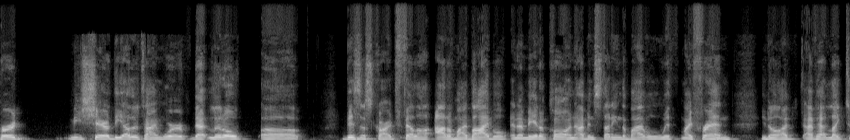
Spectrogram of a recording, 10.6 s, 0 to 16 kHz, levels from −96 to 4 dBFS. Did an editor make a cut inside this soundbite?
no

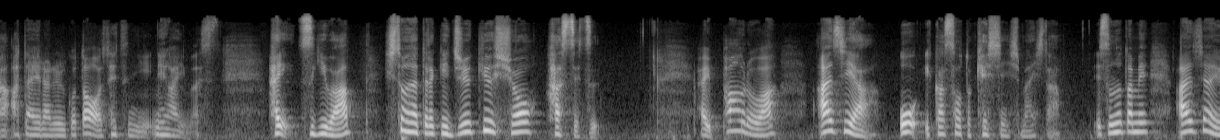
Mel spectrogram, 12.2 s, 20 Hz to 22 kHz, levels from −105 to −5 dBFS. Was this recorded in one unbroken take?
yes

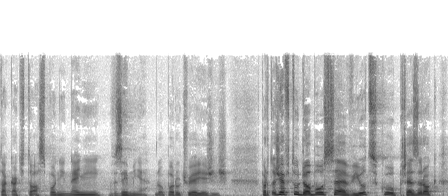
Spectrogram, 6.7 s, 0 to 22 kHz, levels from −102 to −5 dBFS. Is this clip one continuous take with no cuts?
no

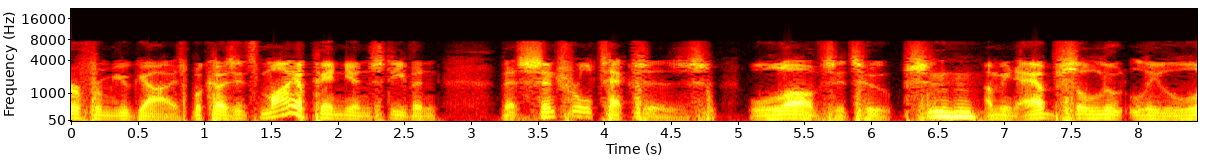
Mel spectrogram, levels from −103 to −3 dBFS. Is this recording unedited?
no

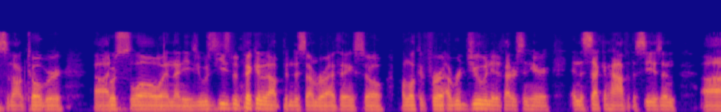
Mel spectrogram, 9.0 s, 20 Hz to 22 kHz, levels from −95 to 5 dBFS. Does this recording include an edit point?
yes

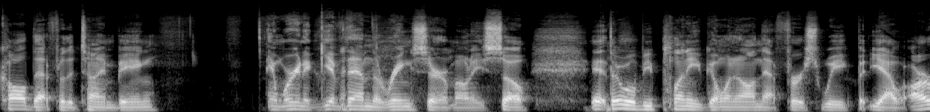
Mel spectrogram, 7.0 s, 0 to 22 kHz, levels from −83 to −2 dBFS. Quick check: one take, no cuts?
no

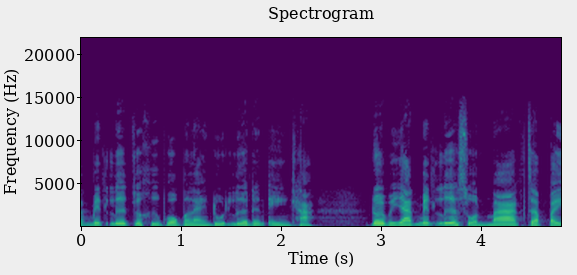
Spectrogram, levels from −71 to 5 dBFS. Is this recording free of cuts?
yes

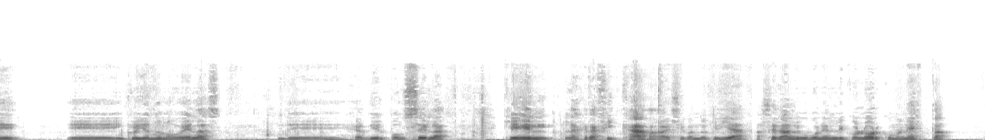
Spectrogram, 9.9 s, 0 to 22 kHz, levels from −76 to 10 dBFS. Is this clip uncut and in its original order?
no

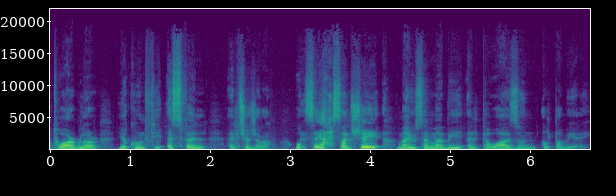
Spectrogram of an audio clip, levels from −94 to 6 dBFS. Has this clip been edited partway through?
no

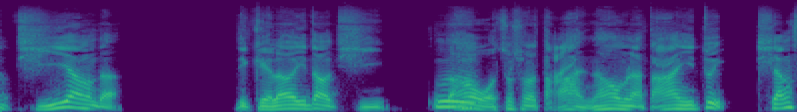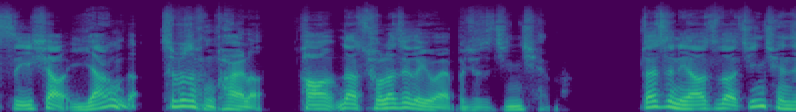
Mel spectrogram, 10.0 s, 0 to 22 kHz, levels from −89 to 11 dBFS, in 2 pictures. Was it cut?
yes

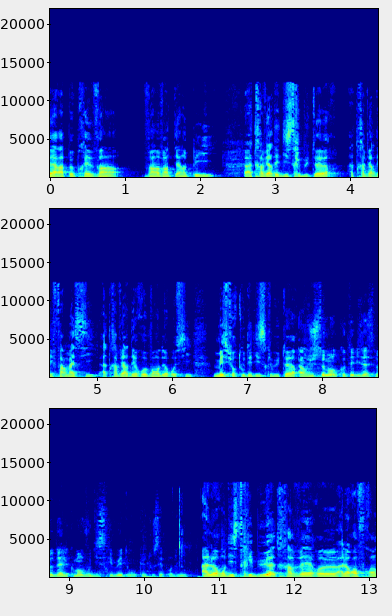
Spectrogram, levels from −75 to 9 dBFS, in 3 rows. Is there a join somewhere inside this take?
yes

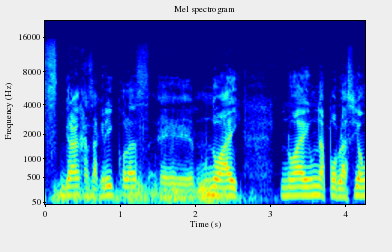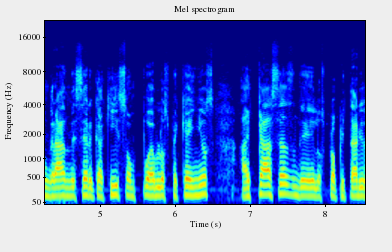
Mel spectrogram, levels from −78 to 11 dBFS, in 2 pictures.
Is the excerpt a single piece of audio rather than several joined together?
yes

